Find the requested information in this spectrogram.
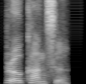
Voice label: "proconsul", Indian; Dictionary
